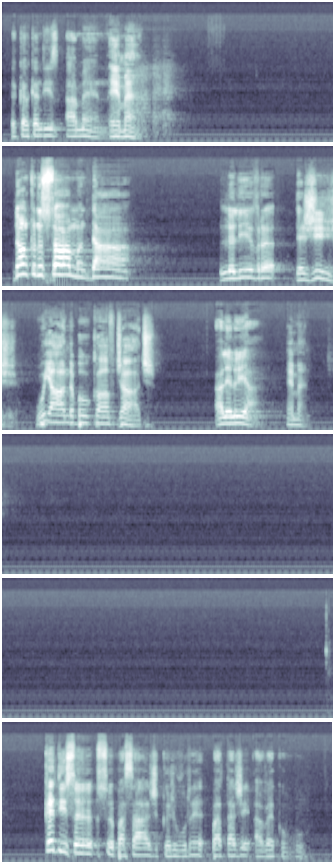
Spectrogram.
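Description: An elderly man speaks slowly and deliberately into a microphone, heard through a loudspeaker, with long pauses.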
